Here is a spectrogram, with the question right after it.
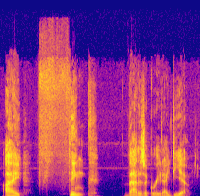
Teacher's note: And so if you take the tips of your two fingers and you put them along your vocal cords like this, and you say the word, I think that is a great idea. That TH is a voiceless sound. There is no vibration coming from your vocal cords. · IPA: θ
